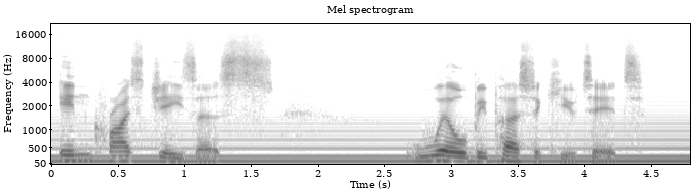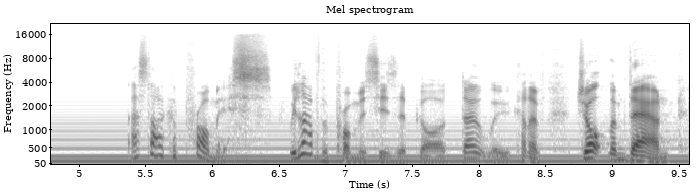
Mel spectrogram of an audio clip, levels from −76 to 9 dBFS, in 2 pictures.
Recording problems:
electrical hum; noticeable; throughout; 60 Hz, 15 dB below the speech

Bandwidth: 16.5 kHz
